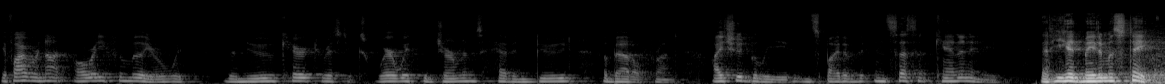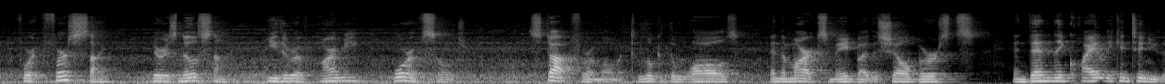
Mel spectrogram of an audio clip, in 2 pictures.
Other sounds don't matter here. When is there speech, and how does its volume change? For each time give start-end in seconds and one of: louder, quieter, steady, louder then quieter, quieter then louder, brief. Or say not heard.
0.0-23.2 louder.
